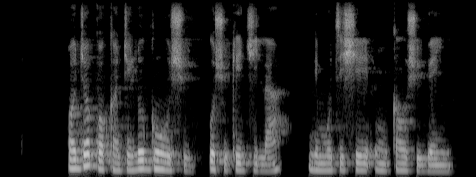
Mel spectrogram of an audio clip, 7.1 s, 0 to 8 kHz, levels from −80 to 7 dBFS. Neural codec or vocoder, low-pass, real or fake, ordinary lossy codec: none; none; real; none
